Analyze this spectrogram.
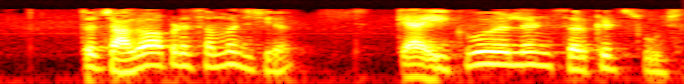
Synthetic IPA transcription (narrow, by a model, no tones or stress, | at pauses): t̪ot͡ʃaloapɽ̃esəməd͡ʒʱie | kea̰ikʋiʋəleɳʈsəɾkɪʈsũt͡ʃʰ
